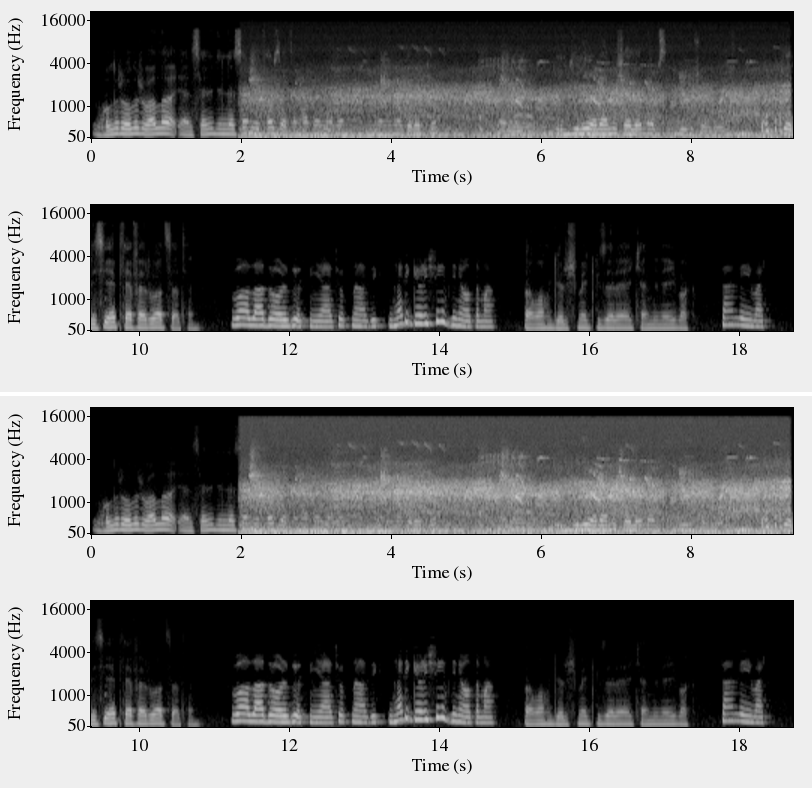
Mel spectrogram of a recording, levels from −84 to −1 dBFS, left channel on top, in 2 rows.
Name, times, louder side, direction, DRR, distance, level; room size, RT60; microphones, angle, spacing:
voice 1, 0.0-4.7 5.4-8.6 9.2-10.8 15.1-17.3, left 1 dB, 80° left, 4.4 m, -33 dB
sound 1, 2.0-9.3, right 7 dB, 40° right, 0.3 m, -26 dB
voice 2, 5.2-5.9 8.9-9.3 11.2-14.8 17.8-18.4, right 1 dB, 15° right, 2.0 m, -33 dB
head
